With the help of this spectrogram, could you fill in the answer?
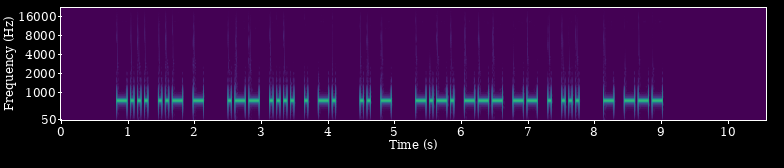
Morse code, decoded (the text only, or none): BUT WHEN IT COMES TO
